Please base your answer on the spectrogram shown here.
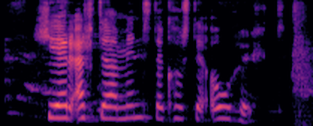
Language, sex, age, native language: Icelandic, female, 11, Icelandic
